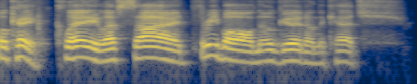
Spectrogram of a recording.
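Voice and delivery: loud, quick game call; play-by-play. Acted. Calls the game live.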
